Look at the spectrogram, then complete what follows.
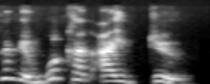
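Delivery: ordinary delivery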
